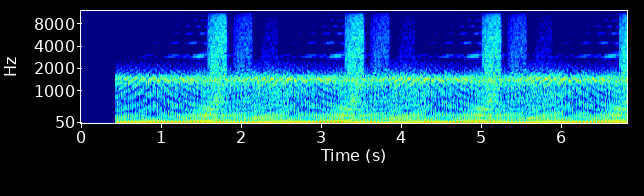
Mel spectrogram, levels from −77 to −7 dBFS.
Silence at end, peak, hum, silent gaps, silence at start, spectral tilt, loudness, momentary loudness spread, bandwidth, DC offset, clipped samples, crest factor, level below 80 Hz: 0 s; -16 dBFS; none; none; 0.45 s; -4 dB/octave; -34 LUFS; 4 LU; 11.5 kHz; under 0.1%; under 0.1%; 12 dB; -32 dBFS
